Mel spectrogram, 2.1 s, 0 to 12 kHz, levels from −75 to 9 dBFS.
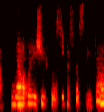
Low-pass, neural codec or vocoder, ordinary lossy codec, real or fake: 10.8 kHz; codec, 44.1 kHz, 0.9 kbps, DAC; MP3, 96 kbps; fake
